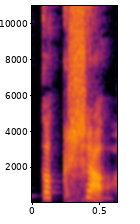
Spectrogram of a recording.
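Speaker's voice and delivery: कक्षा said "kak-shaa", the half k audible; correct pronunciation. Shown as a demonstration. Teacher showing how the written letter sounds, कक्षा pronounced "kak-shaa". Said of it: "इसको हम बोलते हैं".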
